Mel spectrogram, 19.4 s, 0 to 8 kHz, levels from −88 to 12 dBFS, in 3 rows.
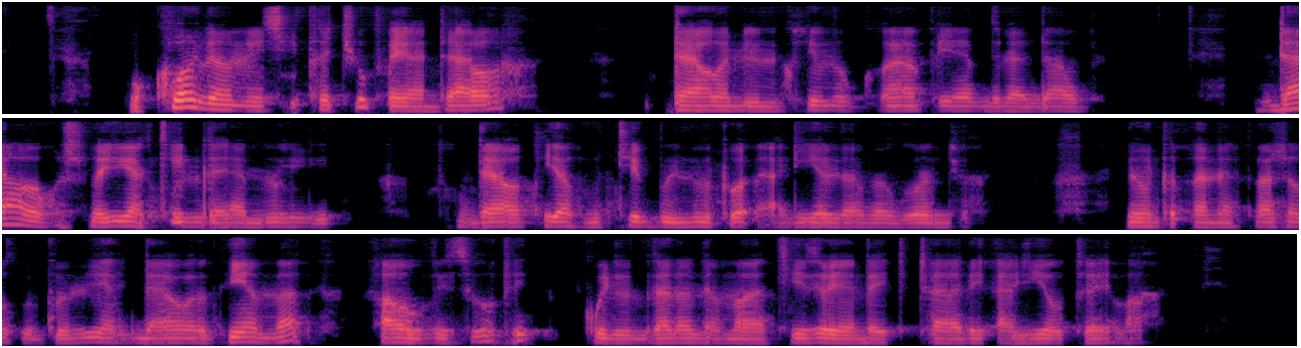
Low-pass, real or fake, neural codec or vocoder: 7.2 kHz; fake; codec, 16 kHz in and 24 kHz out, 0.6 kbps, FireRedTTS-2 codec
